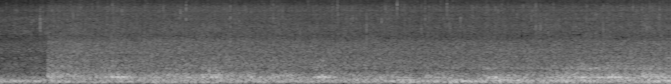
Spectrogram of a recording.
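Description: Steady rain falling on the river, with a deep low rumble under it. The rain noise fills out about half a second in.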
